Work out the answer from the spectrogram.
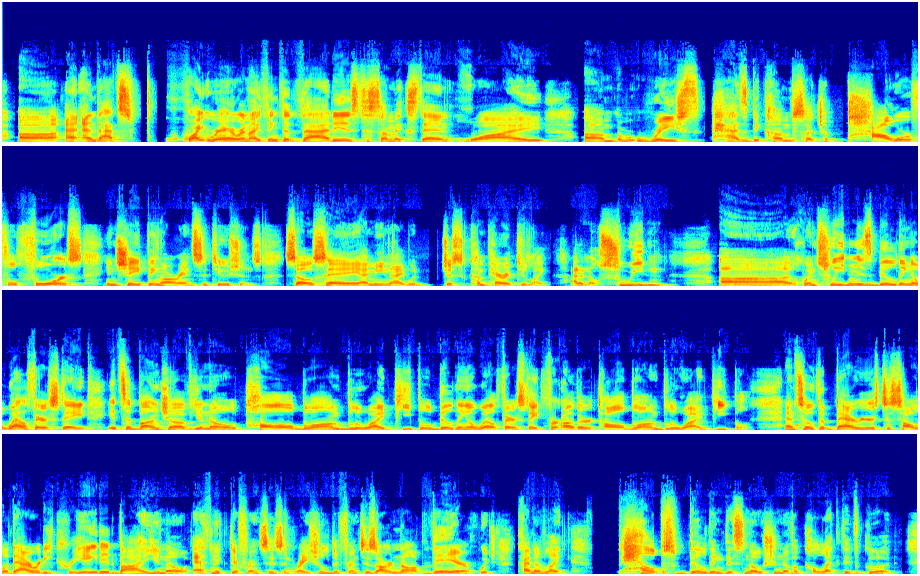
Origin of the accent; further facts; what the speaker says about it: Mexico; moved away as an adult; now in United States; I grew up most of my childhood in Mexico all the way through university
